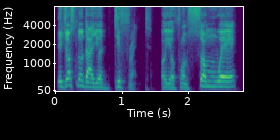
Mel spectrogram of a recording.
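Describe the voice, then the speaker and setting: A man's voice: high voice, fairly quick, fairly bright tone, no echo. A man in a casual studio podcast chat, emphatic and repeating phrases to drive his point home.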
